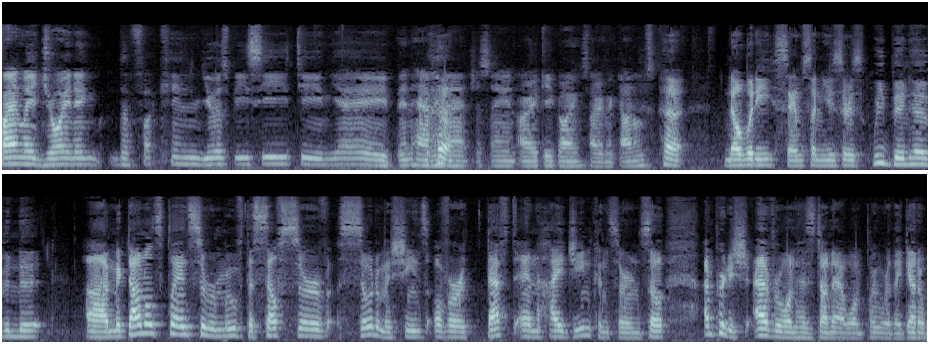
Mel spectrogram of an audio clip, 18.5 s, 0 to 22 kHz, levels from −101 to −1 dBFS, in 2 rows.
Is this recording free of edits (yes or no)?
yes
